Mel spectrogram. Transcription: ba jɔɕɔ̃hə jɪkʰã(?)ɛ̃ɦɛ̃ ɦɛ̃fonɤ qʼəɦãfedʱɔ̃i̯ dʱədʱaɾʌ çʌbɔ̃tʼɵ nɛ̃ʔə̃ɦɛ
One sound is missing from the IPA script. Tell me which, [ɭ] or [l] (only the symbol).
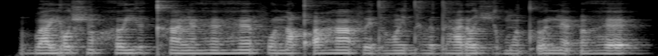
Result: l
